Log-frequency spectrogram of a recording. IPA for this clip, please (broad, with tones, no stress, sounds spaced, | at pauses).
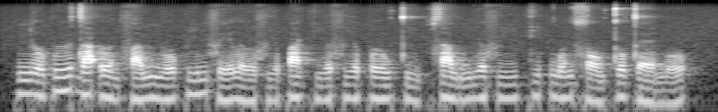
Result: ɲ ɤː˧˩ p ɯː˧˥ d a˧˥ ʔ ɤː˧˩ n f a˩˧ w ɲ oː˩˧ p iː˧˥ m f eː˩˧ l ɤː˩ f i˩ ə̯ p a˧ k i˩˧ ə̯ f i˧ ə̯ p ɤː˧ w t̪ iː˧˩ p̚ s a˥˨ w ŋ i˧˥ ə̯ f iː˧˥ k i˧˥ t̚ ŋ oː˧˥ n s ɔː˧˩ w t̪ o˥˨ t̪ ɛː˧˩ ŋ o˩˧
